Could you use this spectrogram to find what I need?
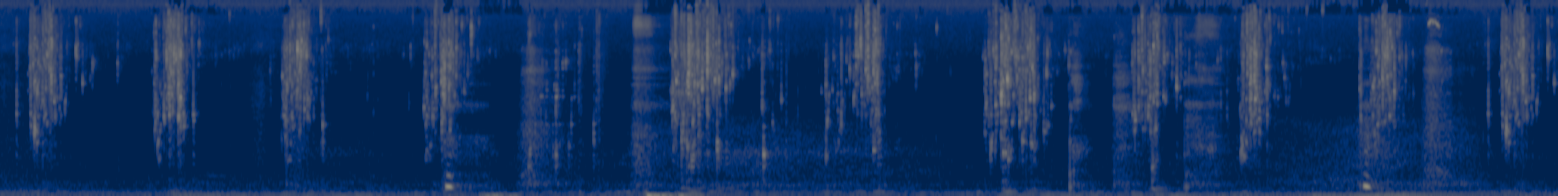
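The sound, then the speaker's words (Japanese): Water drips into a plastic bottle beneath a shampoo basin. Faint, irregular drops fall one after another over a low steady hum. “下のペットボトルに溜まっていく音、聞こえますか？ここに全部流れていくんですよ。”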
